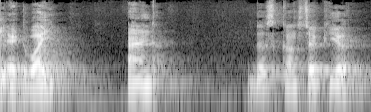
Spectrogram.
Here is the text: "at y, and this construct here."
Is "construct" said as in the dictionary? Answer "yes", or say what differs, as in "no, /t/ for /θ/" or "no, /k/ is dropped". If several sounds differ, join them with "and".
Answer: yes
